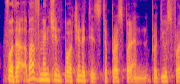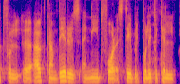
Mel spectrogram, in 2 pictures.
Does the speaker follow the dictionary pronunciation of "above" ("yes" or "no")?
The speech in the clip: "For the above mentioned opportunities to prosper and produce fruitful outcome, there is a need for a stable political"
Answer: yes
